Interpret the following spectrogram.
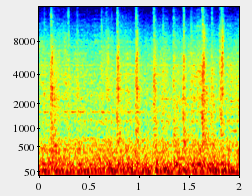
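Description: Cog railway train running on its toothed rack rail, heard from aboard: a steady low rumble with irregular metallic clicks and clanks.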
